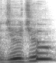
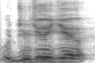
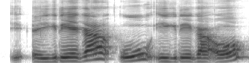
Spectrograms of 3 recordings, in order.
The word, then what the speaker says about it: yuyo: The juju? Yuyo. How do you say it? Y-U-Y-O, yuyo.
